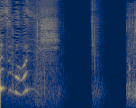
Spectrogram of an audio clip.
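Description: A woman's voice makes a short, pitched vocal sound that bends up and down, followed by a brief breathy hiss and a pause. Right at the end, the bubbling of water coming to the boil begins.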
